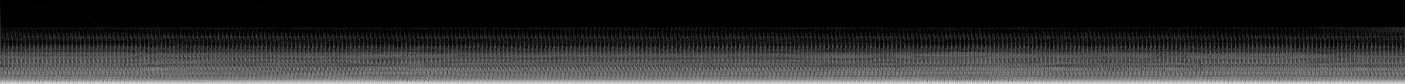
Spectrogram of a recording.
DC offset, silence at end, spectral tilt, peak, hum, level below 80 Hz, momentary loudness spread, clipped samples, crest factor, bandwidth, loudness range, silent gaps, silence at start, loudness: under 0.1%; 0 s; -9.5 dB/octave; -4 dBFS; none; -14 dBFS; 1 LU; under 0.1%; 8 dB; 3.6 kHz; 0 LU; none; 0 s; -20 LUFS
